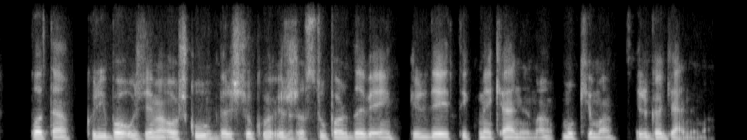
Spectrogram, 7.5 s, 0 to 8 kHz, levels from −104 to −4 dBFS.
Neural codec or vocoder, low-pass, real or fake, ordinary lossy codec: none; 7.2 kHz; real; Opus, 32 kbps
